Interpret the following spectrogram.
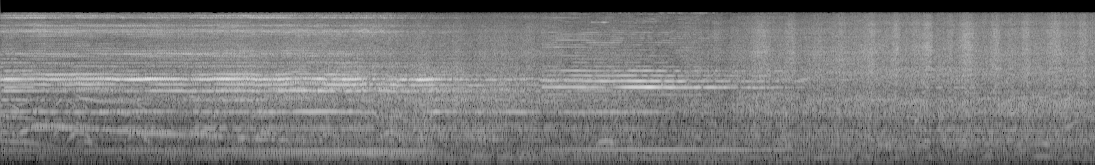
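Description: Several vehicle horns held in long steady blasts, layered over a crowd's shouting voices. One horn stops about four seconds in and another starts soon after.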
